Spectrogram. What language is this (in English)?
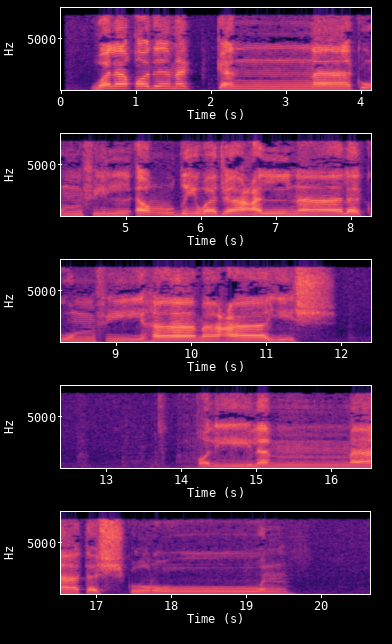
Arabic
